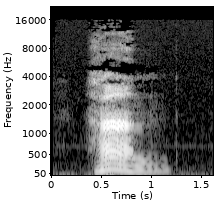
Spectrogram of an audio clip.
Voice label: "haan", Dutch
